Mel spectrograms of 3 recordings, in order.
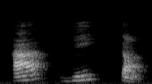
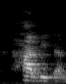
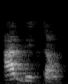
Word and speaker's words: habitant: For the word habitant in English, but in French is habitant. So you can hear that we don't say habit. No, we don't say habitant. No, we say habitant. H here is silent. Habitant.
